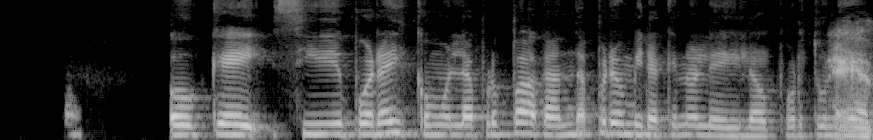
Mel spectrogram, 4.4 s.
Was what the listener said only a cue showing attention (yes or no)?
no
